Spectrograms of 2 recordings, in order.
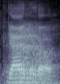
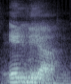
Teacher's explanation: names of countries where Englishmen emphasize, stress the initial part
